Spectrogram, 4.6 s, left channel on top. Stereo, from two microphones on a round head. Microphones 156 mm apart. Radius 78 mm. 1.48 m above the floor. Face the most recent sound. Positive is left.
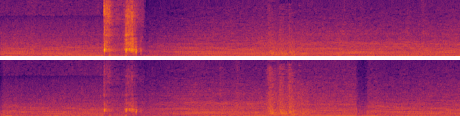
turn(degrees=-30)  # may be behind; listen again after turning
